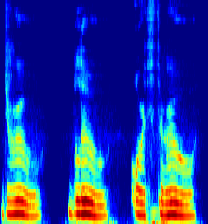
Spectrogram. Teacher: sound I call ooh as in blue you can see that the tongue moves back and the lips are very rounded which you can see here it's a very long sound it's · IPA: /u/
